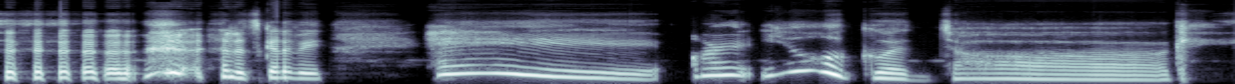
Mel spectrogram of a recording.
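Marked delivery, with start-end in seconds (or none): 2.1-5.9 very slow, swooping, smooth late-night jazz voice. Visiting a house to calm a troubled dog, in a three am smooth jazz voice. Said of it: "I'm gonna put on my three AM smooth jazz voice".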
